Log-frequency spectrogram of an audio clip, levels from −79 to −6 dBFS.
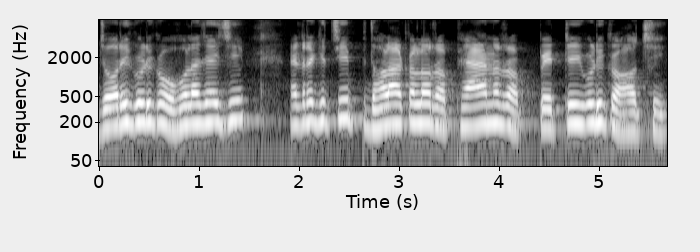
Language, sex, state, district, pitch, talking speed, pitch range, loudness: Odia, male, Odisha, Nuapada, 190 Hz, 145 wpm, 165-195 Hz, -13 LUFS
